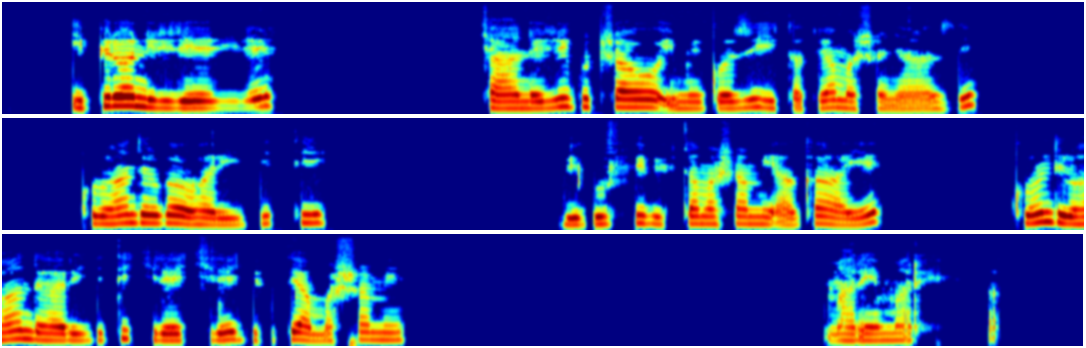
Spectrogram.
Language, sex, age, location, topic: Kinyarwanda, female, 18-24, Huye, government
